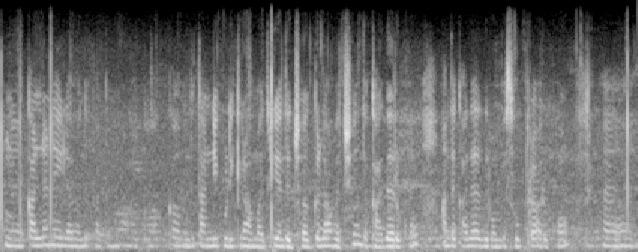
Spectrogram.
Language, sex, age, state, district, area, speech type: Tamil, female, 18-30, Tamil Nadu, Mayiladuthurai, urban, spontaneous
